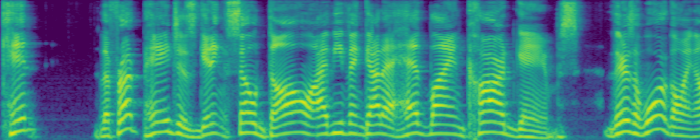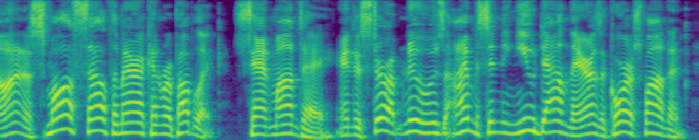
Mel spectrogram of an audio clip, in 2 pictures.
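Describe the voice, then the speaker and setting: Man as a brisk, bossy newsroom chief, comic dub. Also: high voice, lively intonation, pushed and bright, heavily acted. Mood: brusque. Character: brusque male newspaper editor.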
